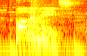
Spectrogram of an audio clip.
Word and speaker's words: Bolognese: Bolognese. So there are two things that are so wrong with this word is bologn. So gn is and the final e is pronounced e bolog which means from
